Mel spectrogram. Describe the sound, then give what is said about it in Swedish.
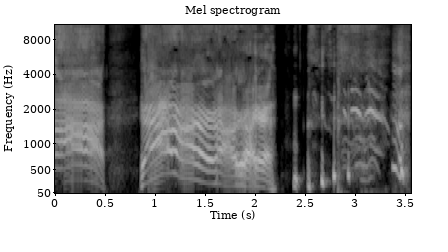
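A person growls and snarls in a strained, groaning voice, mimicking an aggressive wolf, with two sustained bursts followed by short choppy grunts. “Så låter de kanske.”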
